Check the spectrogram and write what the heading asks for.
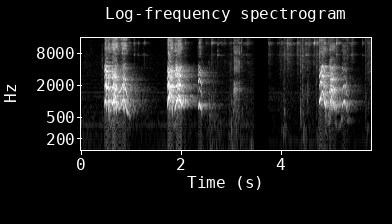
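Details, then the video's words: Nori, a young Miniature Schnauzer puppy between six weeks and six months old, complaining with loud, strained, wavering yips and barks, three main bursts with short quiet gaps and a few softer grumbles between. "My Dog COMPLAINS So Much! Spunky Miniature Schnauzer"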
